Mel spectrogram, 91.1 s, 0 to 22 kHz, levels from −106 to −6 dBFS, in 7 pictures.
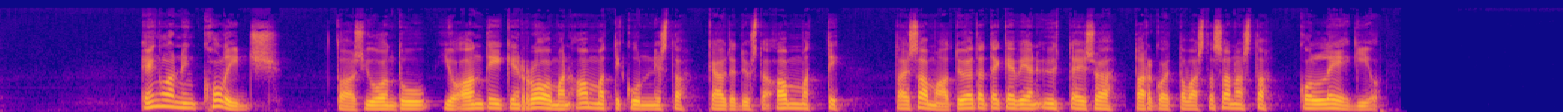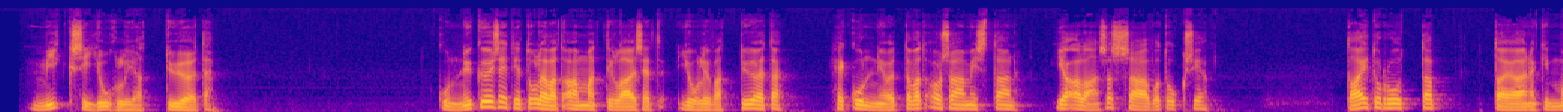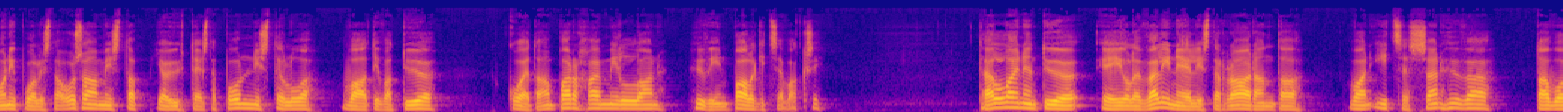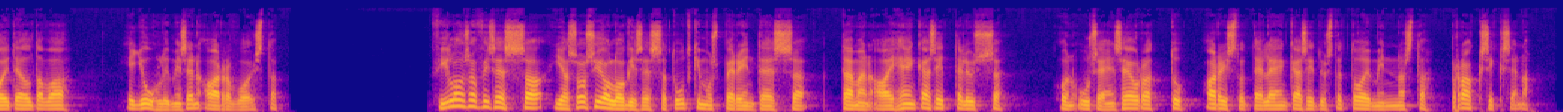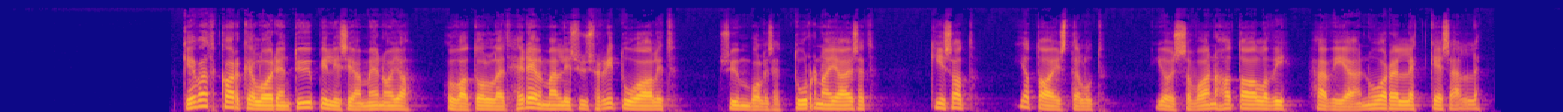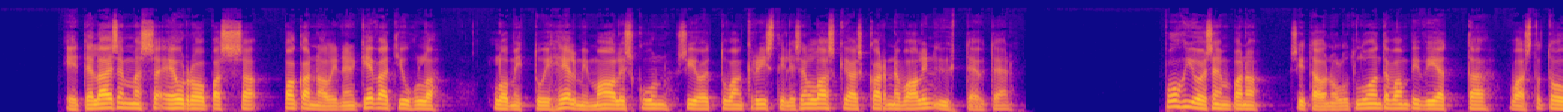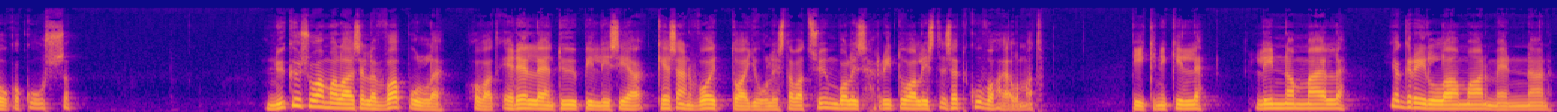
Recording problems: none

